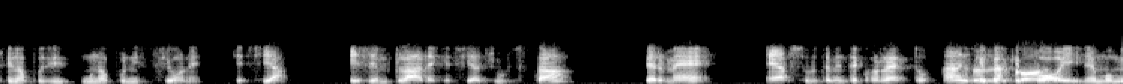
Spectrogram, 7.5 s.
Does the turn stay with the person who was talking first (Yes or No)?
Yes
